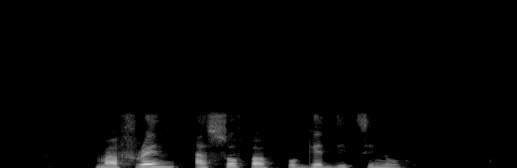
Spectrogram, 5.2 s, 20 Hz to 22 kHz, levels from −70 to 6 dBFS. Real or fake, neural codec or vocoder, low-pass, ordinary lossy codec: real; none; 7.2 kHz; Opus, 16 kbps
